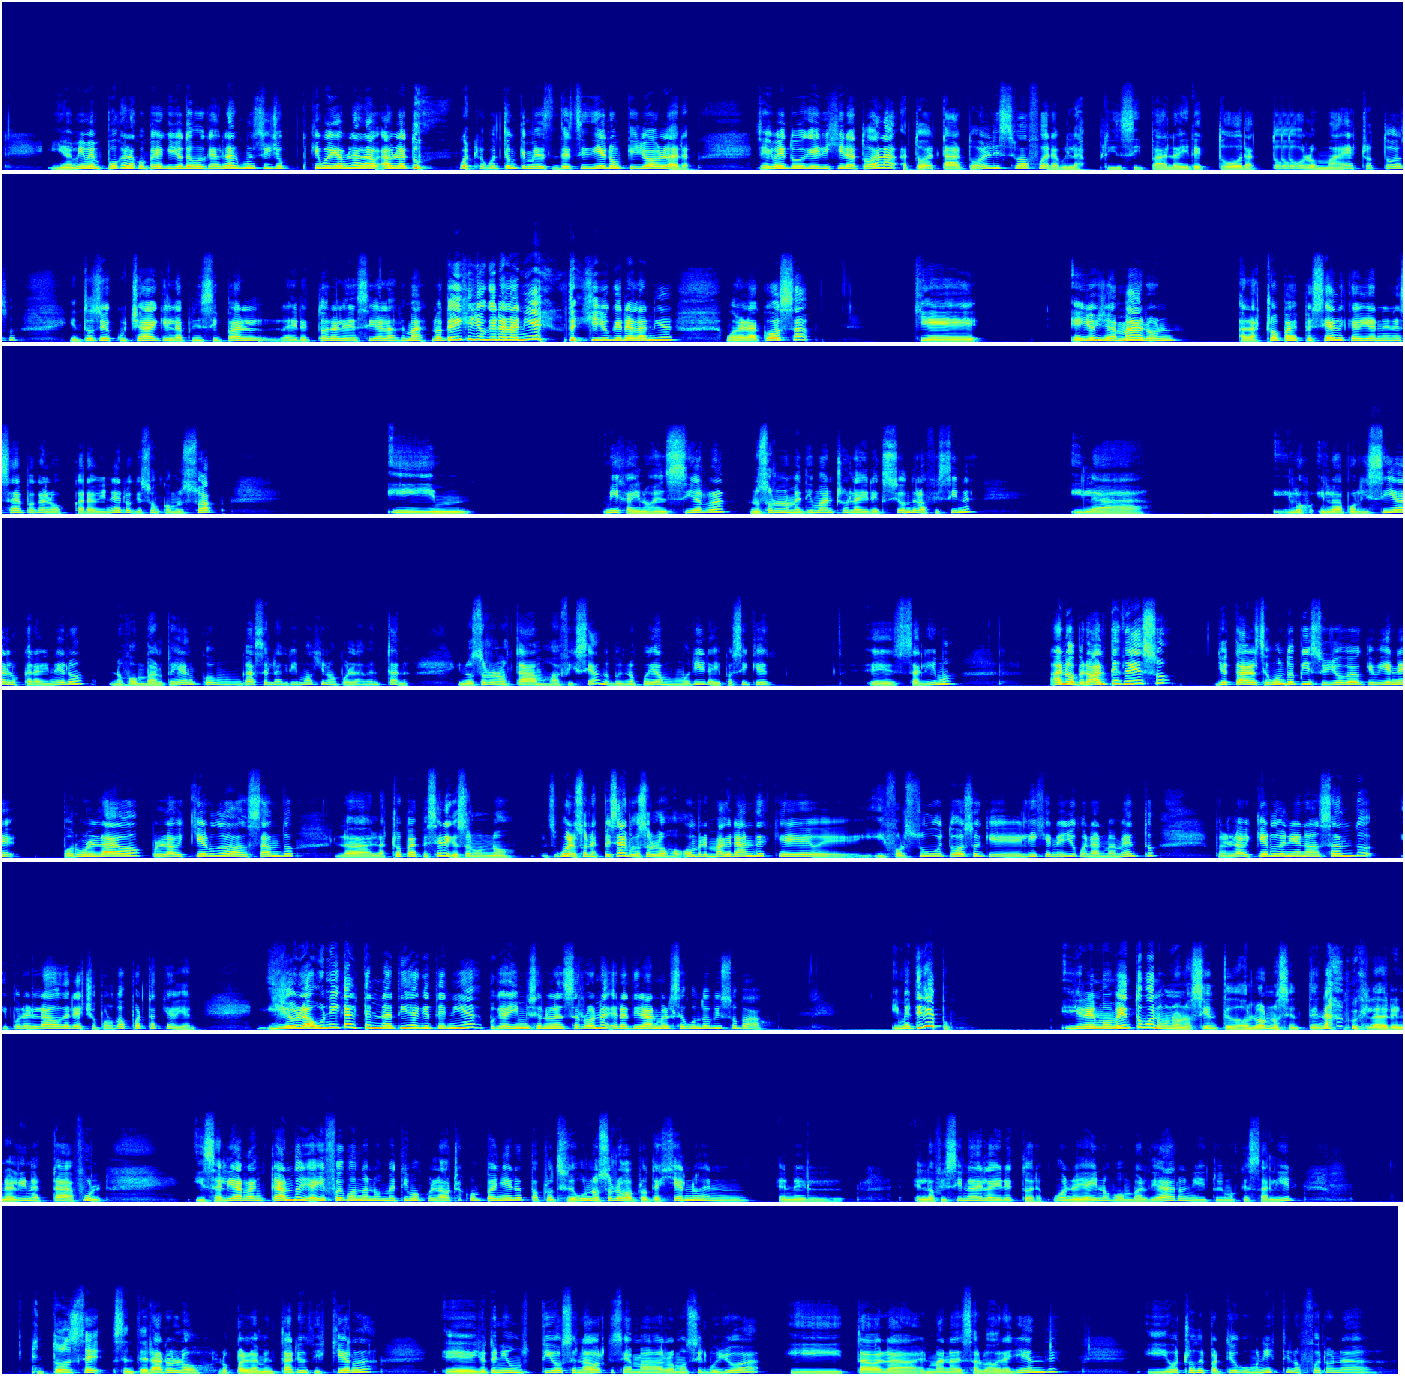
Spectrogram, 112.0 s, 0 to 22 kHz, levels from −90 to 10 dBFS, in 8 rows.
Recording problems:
audio stuttering; at 13 s

